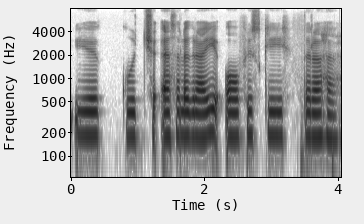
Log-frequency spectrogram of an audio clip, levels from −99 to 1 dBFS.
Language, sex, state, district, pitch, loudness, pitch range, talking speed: Hindi, female, Himachal Pradesh, Shimla, 185 Hz, -17 LUFS, 180-185 Hz, 160 wpm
